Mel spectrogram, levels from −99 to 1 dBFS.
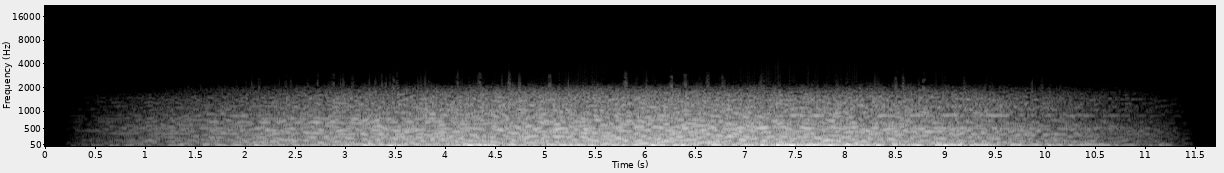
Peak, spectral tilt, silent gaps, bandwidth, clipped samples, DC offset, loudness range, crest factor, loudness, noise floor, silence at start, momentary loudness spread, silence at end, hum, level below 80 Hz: -2 dBFS; -13.5 dB/octave; none; 2 kHz; under 0.1%; under 0.1%; 10 LU; 16 dB; -25 LUFS; -64 dBFS; 0.2 s; 19 LU; 0.2 s; none; -24 dBFS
